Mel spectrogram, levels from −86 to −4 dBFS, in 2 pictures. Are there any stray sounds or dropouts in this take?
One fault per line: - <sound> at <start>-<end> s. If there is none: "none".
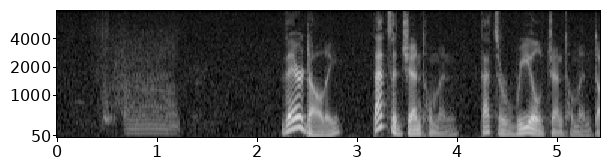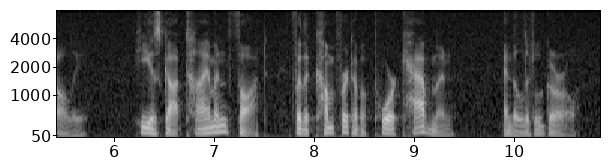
- sniff at 0.2-1.7 s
